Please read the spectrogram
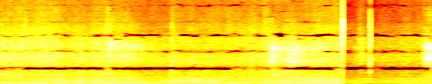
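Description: Diesel generator engine running steadily with a rapid, even low pulse. It cuts off abruptly about three and a half seconds in.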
